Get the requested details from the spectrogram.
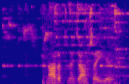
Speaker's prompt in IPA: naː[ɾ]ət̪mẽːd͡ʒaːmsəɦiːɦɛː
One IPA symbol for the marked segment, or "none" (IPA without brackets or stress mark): ɾ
